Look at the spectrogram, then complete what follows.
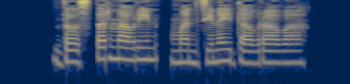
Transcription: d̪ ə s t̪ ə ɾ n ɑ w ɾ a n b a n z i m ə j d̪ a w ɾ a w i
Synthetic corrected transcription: d̪ ə s t̪ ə ɾ n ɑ w ɾ i n m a n z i n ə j d̪ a w ɾ a w a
